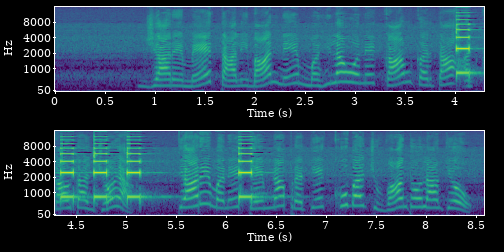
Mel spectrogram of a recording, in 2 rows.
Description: Beep code, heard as beeps from a small speaker, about 820 Hz, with room echo and speech in Gujarati. 4-1.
